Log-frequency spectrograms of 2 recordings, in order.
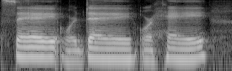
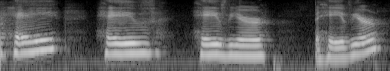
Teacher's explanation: In American English, A glides in two mouth positions, so I have to close as I say the A sound. My tongue lifts and relaxes. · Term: diphthong A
